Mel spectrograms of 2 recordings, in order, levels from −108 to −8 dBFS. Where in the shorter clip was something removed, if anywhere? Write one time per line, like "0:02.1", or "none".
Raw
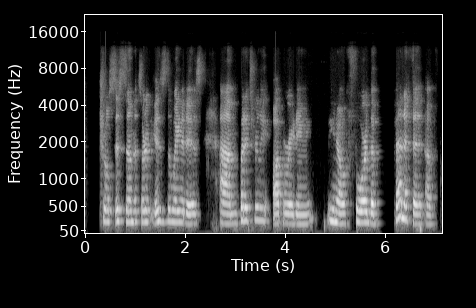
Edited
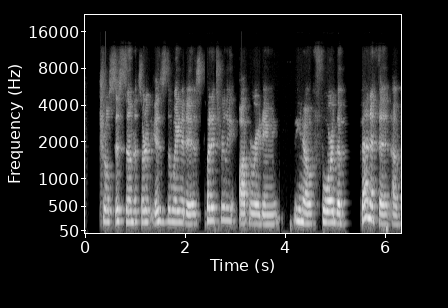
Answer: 0:02.3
